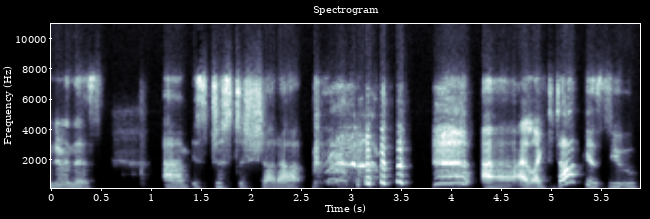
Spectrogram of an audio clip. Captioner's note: laughing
